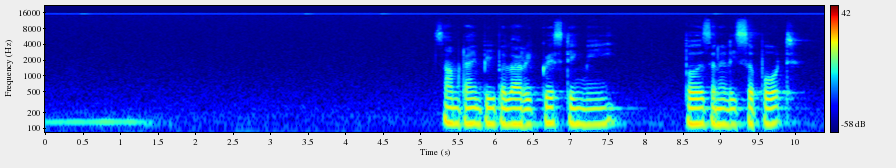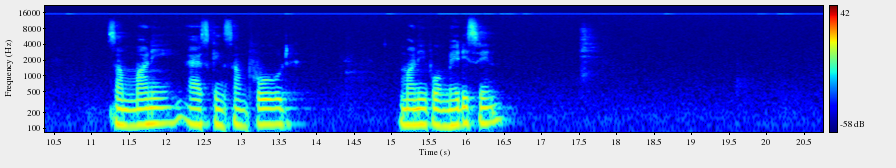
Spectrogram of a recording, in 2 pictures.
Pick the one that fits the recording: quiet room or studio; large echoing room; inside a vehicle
large echoing room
